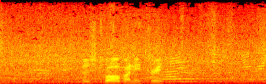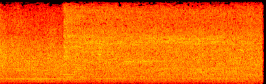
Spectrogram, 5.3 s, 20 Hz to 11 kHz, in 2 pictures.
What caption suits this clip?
newjersey OC wundertickets
Discussing tickets at Wonderland Pier in Ocean City recorded with DS-40 and edited and Wavoaur.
